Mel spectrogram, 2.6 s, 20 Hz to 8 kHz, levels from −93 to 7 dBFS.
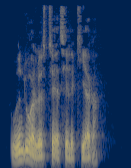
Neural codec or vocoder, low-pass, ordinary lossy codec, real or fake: none; 7.2 kHz; MP3, 32 kbps; real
